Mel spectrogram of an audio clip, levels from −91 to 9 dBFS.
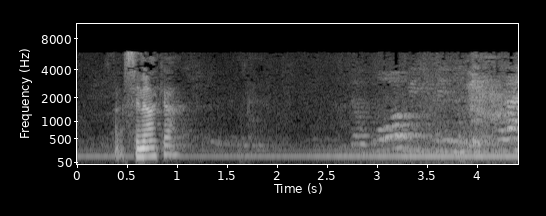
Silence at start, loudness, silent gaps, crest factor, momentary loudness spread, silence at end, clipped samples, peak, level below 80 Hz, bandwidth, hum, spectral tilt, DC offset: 0 s; -24 LUFS; none; 26 dB; 25 LU; 0 s; under 0.1%; 0 dBFS; -64 dBFS; 6.2 kHz; none; -4.5 dB/octave; under 0.1%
